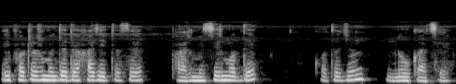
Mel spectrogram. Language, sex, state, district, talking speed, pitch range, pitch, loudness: Bengali, female, Assam, Hailakandi, 130 wpm, 180-200 Hz, 190 Hz, -15 LUFS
